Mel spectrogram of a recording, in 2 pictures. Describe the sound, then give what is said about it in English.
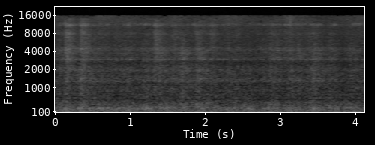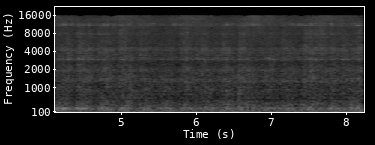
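A train rolls along the tracks with a continuous, dense rumbling roar that stays steady and loud throughout, with no voices. “nearer and nearer it gets. As the train edges along the tracks,”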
